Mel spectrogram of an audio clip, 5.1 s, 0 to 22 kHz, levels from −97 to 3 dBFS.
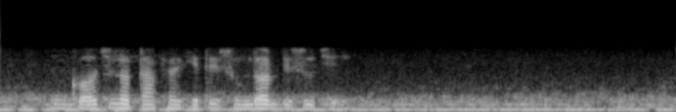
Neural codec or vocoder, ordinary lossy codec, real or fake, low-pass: none; Opus, 16 kbps; real; 3.6 kHz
